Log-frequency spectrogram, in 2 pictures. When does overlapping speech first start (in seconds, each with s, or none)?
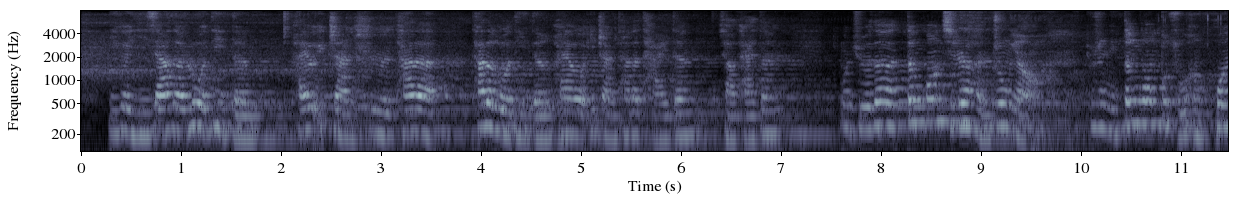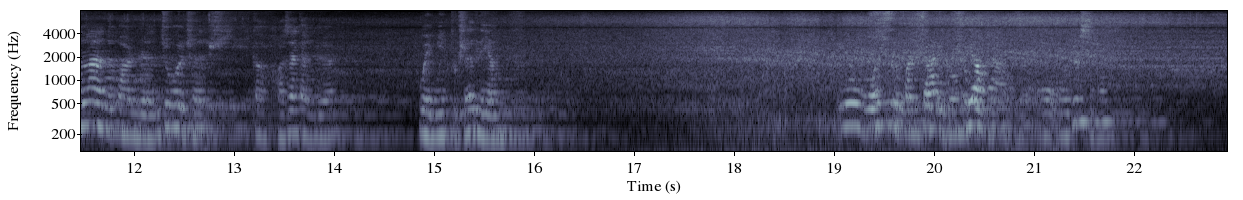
19.3 s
